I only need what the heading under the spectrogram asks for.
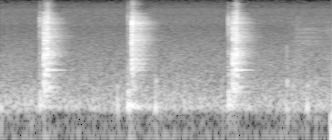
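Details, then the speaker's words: Jeep engine-driven onboard air compressor switched from an in-cab switch wired through the pressure switch to the battery: three sharp, crisp clicks over a quiet background as the compressor clutch pulls in cleanly; normal clutch engagement. "so there's a wire that comes from the pressure switch that goes to that and then there's a wire that goes from that up to the battery you can actually hear the clutch engaging whenever you hit the"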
